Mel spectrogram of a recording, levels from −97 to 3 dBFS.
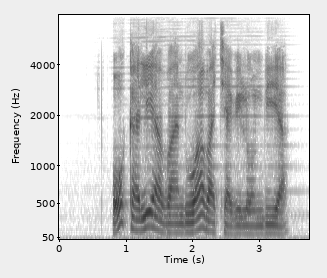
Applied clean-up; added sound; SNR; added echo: neural separator model SepFormer DNS4.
